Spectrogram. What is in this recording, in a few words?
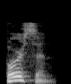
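"hoarsen", British English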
